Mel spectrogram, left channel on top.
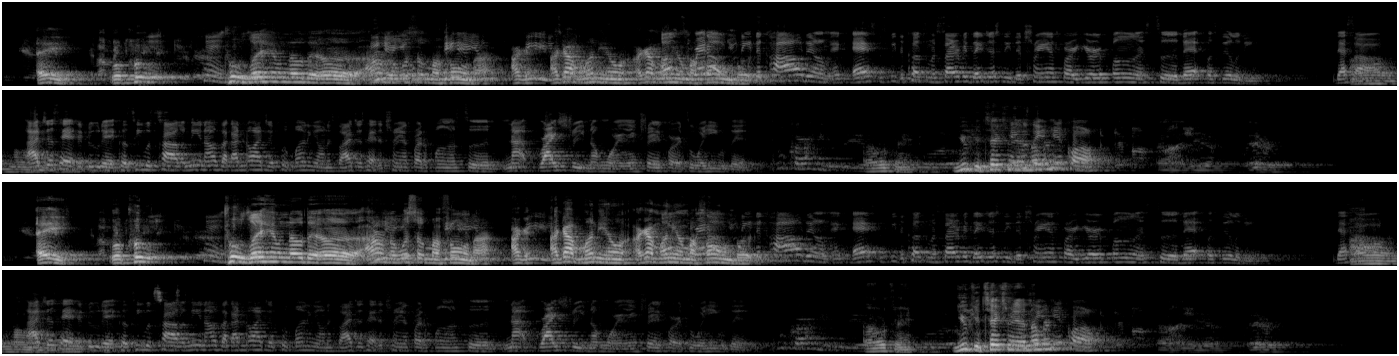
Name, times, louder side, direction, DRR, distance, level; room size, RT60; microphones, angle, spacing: voice 1, 0.3-0.7 1.1-1.5 2.2-7.5 13.5-14.3 22.6-23.1 23.5-24.5, right 4 dB, 60° right, 0.5 m, -26 dB
voice 2, 0.9-2.3 3.7-4.9 5.2-5.9 6.6-12.6 13.3-13.8 14.2-21.4 24.0-25.9 26.4-26.6, left 3 dB, 20° left, 0.5 m, -38 dB
voice 3, 1.5-2.1 21.7-23.5 25.5-26.1 26.4-26.6, left 1 dB, 70° left, 1.7 m, -50 dB
11.0 x 4.9 x 3.8 m
head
